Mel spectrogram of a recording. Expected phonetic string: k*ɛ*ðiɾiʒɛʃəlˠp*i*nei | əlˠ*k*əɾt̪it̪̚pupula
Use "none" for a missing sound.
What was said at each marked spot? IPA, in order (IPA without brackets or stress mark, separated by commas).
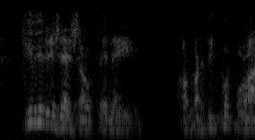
i, e, p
